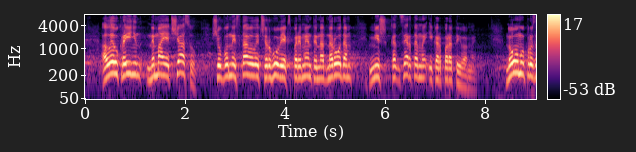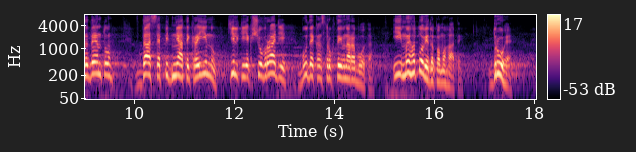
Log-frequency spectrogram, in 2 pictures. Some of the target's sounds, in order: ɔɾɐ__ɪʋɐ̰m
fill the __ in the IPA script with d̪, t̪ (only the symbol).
t̪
